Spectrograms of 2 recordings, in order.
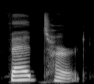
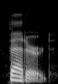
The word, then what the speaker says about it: fettered: Fe tt t e r e d. Fed turd. The stress is right at the beginning. Fetarded.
